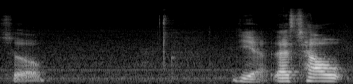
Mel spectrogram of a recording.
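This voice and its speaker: A man with a gentle Southern drawl from Georgia, speaking a little high for a man. He rambles through a casual late-night update, restarting sentences and leaning on fillers, sounding tired. Faint noise sits behind his voice. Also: lively intonation, extremely slow, gravelly. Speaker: hobbyist phone modder.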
